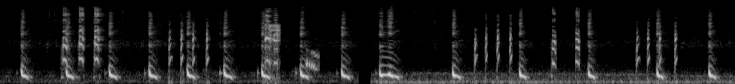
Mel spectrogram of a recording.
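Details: Watercock (ayam-ayaman), slow 'peruk' calls: a steady run of low, falling notes repeated roughly twice a second, with sharp high clicks between them and a low hum in the second half.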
